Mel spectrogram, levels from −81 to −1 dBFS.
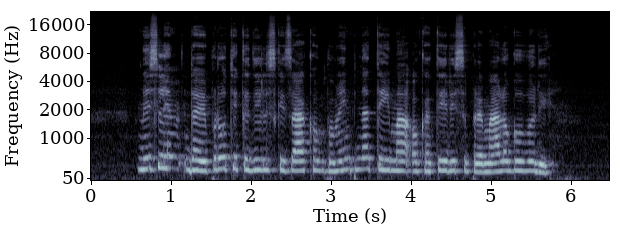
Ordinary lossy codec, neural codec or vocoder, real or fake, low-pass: none; vocoder, 44.1 kHz, 128 mel bands every 256 samples, BigVGAN v2; fake; none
